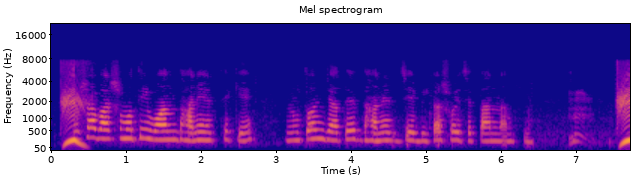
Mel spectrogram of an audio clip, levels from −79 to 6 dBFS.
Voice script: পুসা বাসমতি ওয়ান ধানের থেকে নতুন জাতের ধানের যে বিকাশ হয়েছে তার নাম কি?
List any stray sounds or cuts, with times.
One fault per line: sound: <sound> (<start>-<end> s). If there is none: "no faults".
sound: throat clearing (6.9-7.3 s)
